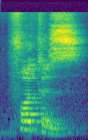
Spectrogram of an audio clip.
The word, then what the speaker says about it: photos: photos ال PH ده digraphs. تمام؟ يعني ايه digraphs؟ يعني حرفين ليهم صوتين، ال P صوته ب وال H ه، الاتنين مع بعض يعملوا صوت الف ساوند.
